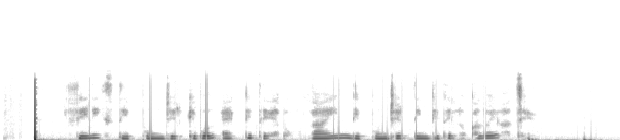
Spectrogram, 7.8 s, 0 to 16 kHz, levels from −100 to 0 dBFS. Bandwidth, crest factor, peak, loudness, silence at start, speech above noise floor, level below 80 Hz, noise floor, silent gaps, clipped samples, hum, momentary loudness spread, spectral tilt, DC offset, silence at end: 7.4 kHz; 40 dB; -2 dBFS; -41 LUFS; 0.4 s; 21 dB; -52 dBFS; -70 dBFS; none; under 0.1%; none; 22 LU; -6 dB/octave; under 0.1%; 0.35 s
